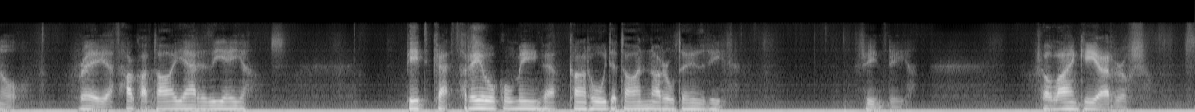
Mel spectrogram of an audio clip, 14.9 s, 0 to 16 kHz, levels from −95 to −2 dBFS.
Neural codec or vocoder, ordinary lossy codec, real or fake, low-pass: codec, 16 kHz, 1 kbps, X-Codec, WavLM features, trained on Multilingual LibriSpeech; none; fake; 7.2 kHz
